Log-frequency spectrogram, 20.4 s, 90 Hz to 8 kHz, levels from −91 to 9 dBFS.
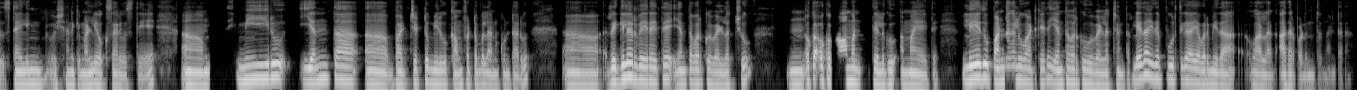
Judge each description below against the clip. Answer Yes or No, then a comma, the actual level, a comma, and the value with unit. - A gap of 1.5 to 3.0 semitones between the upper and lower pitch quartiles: No, average, 4.7 semitones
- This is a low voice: Yes, low, 120 Hz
